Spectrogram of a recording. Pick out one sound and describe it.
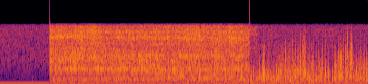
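A diesel locomotive engine roars loudly close by.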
